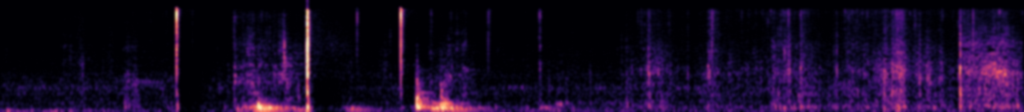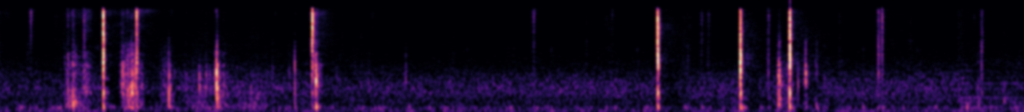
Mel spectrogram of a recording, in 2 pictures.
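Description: Split-firewood campfire crackling and popping in a steel fire ring. A couple of duller knocks come in the first few seconds as logs are set on the metal grate.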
